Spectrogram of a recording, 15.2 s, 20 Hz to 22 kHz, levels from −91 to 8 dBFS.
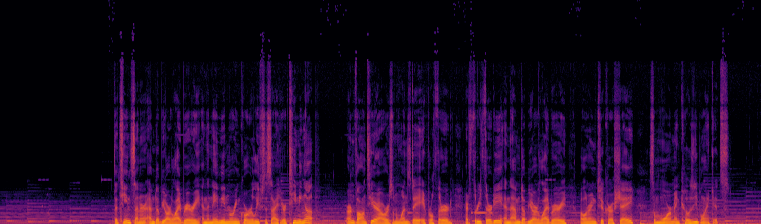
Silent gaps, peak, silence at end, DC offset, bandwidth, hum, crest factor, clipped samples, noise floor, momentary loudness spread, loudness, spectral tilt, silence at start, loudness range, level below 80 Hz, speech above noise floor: none; -6 dBFS; 0 s; under 0.1%; 14.5 kHz; none; 14 dB; under 0.1%; -44 dBFS; 11 LU; -20 LUFS; -8 dB/octave; 0.15 s; 3 LU; -44 dBFS; 25 dB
